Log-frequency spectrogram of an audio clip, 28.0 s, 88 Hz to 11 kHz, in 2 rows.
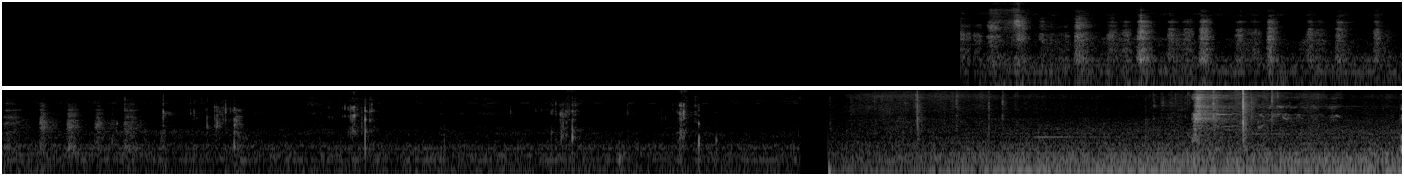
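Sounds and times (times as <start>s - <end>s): dog chewing and crunching: 15.2s - 16.5s, 17.1s - 17.8s, 19.2s - 21.2s.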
